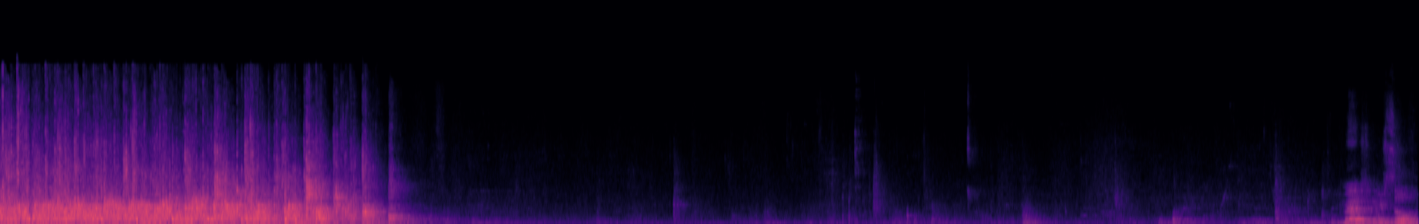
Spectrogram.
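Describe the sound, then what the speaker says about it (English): A speech competition audience applauds loudly for about four seconds, then the clapping dies away into a quiet room with faint rustles and a few scattered sounds. "Give Max a round of applause."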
